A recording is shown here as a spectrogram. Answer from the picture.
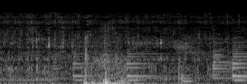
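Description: Background music with held notes, and a low bump from the camera being handled about a second in.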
